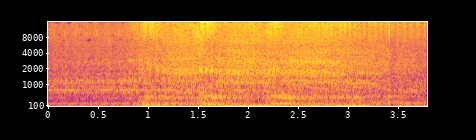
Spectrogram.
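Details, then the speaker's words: Nissan 240SX S13 with straight-pipe exhaust, still smoking and timing not yet set, after earlier breaking up and popping: loud raspy exhaust climbs smoothly through a rev and settles, even pulses, no misfire; healthy rev. "it actually sounds even better than when i started before running really healthy"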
